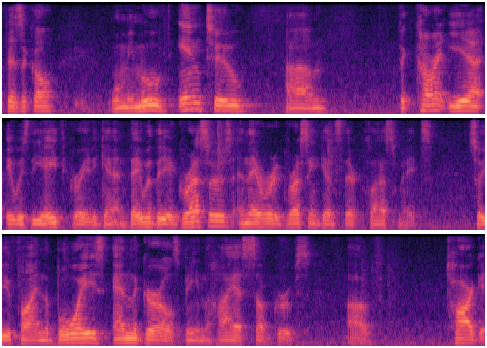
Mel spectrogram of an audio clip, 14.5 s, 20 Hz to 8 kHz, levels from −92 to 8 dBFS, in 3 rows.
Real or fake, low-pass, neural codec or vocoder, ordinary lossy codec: real; 7.2 kHz; none; Opus, 64 kbps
